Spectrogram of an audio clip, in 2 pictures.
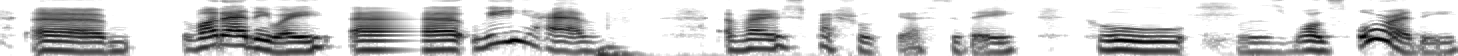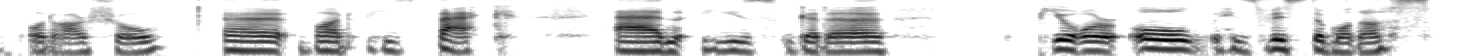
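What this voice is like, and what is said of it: Rusty, hoarse voice. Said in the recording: “I feel like Phoebe from Friends when she was sick and she had that really nice rusty voice... That's me today.”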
